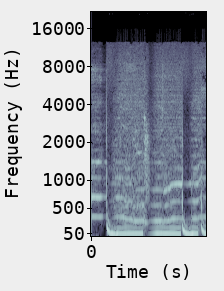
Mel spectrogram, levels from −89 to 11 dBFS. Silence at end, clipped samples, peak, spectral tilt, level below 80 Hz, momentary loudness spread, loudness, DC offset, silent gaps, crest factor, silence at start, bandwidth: 0 s; under 0.1%; -4 dBFS; -4 dB/octave; -14 dBFS; 2 LU; -13 LUFS; under 0.1%; none; 8 dB; 0 s; 13 kHz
